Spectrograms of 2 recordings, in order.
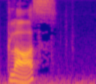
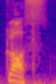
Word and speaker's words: class: for example the word class lot of people pronounce this as clause it's not claus it's class so i have a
